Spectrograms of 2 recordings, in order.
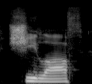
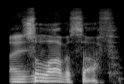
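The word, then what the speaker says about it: Silovs: but their other goalie shiloff uh who she sheilo I I'm saying it wrong but it's it's like that cof it's s i l o v oos salava yeah thank you Mark perfect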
